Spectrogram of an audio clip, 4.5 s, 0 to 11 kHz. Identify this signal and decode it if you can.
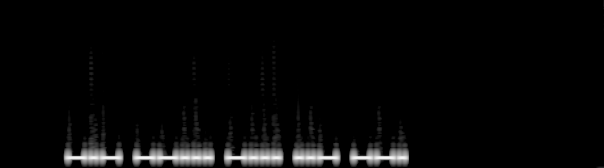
Morse code, heard as a keyed tone, about 35 wpm, 700 Hz. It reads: K7BUG
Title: Speed Racing - USA 1x3 Call Signs 28wpm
